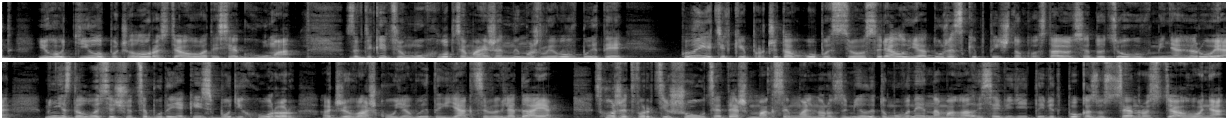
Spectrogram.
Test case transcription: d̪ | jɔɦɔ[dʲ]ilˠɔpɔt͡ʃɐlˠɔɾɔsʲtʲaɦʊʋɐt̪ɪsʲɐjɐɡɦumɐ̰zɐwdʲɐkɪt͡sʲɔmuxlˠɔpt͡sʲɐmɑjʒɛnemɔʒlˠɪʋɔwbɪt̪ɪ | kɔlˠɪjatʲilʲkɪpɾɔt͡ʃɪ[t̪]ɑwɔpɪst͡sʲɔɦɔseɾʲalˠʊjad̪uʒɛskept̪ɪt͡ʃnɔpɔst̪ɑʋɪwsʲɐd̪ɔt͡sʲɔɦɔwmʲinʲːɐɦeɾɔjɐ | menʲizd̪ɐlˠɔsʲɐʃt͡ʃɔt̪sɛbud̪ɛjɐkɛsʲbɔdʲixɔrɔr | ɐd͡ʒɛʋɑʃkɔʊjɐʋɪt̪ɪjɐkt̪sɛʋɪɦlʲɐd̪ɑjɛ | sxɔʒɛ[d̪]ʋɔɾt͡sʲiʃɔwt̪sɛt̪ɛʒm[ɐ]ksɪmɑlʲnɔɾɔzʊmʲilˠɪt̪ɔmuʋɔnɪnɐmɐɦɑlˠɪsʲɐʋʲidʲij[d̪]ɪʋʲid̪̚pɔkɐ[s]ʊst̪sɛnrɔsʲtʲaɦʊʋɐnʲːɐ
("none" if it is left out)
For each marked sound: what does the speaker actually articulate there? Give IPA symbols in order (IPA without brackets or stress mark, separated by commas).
tʲ, t̪, t̪, ɐ, t̪, z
